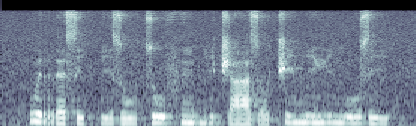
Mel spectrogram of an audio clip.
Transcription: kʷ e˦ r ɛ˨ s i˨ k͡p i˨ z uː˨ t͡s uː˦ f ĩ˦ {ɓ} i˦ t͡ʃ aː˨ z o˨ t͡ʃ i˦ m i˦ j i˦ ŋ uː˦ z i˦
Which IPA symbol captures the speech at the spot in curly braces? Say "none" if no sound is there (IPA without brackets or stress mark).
ɓ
